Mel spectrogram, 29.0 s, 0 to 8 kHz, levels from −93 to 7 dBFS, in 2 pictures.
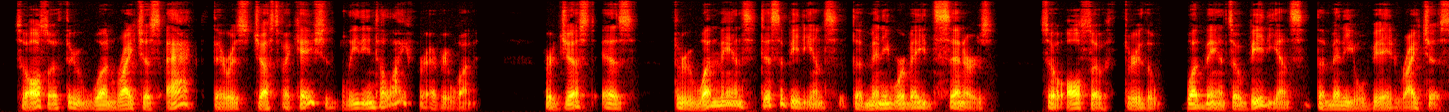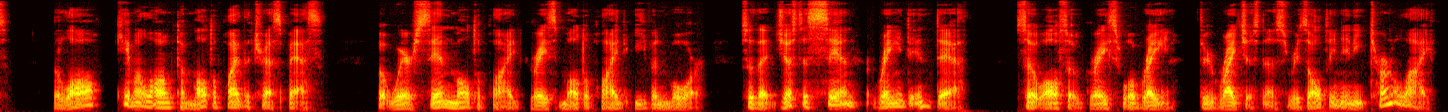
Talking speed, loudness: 155 wpm, -25 LUFS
